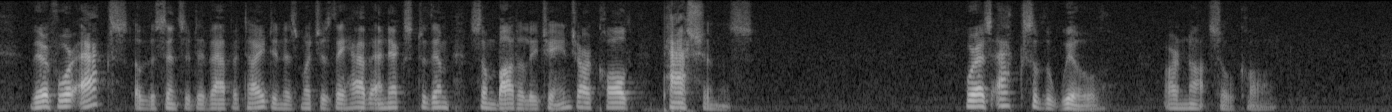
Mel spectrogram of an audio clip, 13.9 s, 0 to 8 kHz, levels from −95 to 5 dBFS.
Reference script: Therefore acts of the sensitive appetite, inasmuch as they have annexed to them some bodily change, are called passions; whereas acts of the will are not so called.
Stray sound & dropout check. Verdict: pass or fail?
pass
